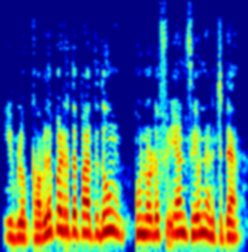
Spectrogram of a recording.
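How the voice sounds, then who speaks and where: A woman voicing a calm, reassuring male doctor who speaks in a gentle, measured, professional way, on a dull lo-fi recording. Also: mid-range voice, dry recording, close to an everyday voice. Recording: dull lo-fi sound.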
